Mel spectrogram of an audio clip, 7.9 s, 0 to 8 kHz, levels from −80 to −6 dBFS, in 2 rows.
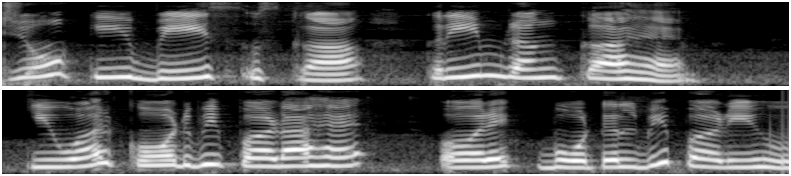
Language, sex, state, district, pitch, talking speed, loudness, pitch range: Hindi, male, Punjab, Pathankot, 285 Hz, 135 wpm, -13 LUFS, 250-320 Hz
